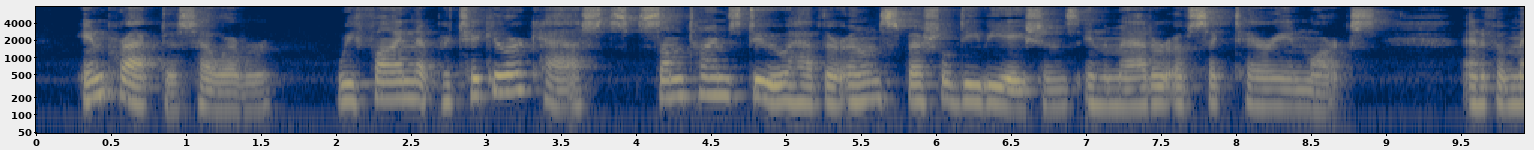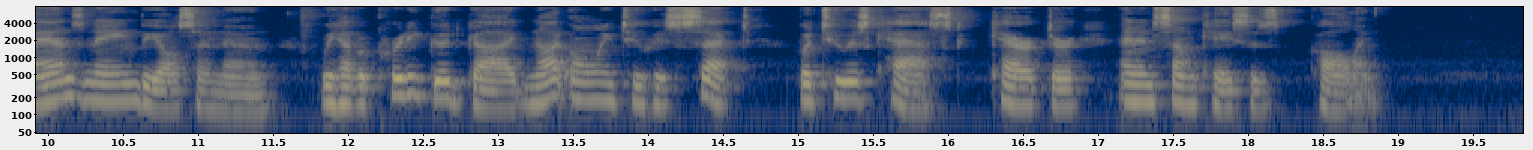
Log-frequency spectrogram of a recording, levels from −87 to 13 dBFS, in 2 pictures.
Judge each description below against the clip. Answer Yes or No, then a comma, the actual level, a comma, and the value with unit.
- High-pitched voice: No, medium, 165 Hz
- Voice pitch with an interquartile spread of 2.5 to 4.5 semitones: Yes, average, 4.2 semitones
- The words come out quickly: No, average, 150 wpm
